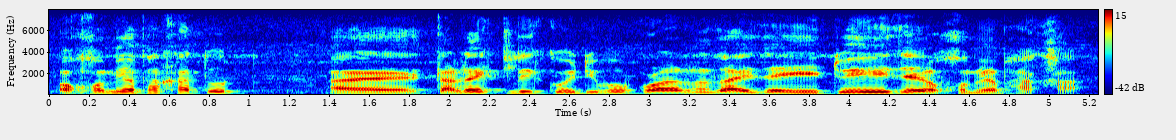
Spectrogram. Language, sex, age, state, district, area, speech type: Assamese, male, 45-60, Assam, Lakhimpur, urban, spontaneous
